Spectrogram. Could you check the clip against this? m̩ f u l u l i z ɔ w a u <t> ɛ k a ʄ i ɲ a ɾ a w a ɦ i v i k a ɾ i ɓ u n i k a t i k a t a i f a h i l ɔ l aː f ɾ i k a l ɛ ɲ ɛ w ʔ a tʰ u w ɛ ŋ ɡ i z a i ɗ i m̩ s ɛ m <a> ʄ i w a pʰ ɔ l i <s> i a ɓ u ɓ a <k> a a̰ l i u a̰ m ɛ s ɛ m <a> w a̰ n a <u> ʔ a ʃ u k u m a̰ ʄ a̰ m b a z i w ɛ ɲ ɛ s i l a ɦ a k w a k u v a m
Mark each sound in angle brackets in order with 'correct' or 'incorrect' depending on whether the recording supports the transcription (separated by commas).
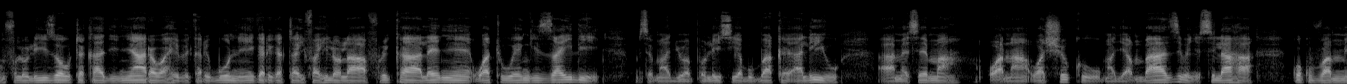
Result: correct, correct, correct, correct, correct, incorrect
